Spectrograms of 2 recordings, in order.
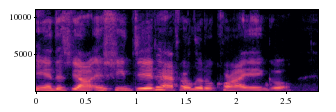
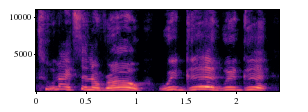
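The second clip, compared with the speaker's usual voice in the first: mock cheering; 7 semitones higher than usual. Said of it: "Maura and Erica, like".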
